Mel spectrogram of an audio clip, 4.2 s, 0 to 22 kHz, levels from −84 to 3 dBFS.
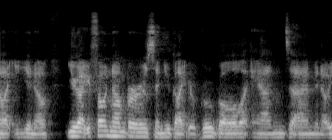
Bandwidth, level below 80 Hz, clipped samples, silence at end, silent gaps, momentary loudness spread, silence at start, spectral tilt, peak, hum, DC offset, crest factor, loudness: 15 kHz; -58 dBFS; under 0.1%; 0 s; none; 7 LU; 0 s; -6 dB/octave; -6 dBFS; none; under 0.1%; 16 dB; -23 LUFS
